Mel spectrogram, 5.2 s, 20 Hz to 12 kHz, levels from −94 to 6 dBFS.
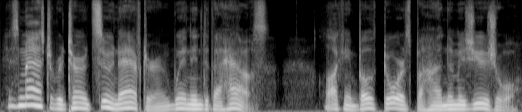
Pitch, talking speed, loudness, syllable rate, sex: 135 Hz, 195 wpm, -16 LUFS, 5.7 syllables/s, male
